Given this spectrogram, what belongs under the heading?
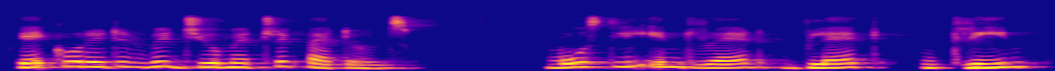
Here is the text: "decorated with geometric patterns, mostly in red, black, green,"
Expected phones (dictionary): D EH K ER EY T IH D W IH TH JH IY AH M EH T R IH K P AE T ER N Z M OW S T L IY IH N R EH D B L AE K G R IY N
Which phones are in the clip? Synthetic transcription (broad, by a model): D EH K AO EY T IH D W IH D JH IY AH M EH T R IH K P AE T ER N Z M OW S T L IY IH N R EH D B L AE K G R IY N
